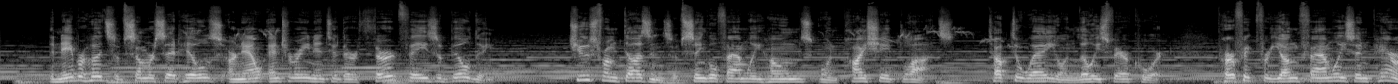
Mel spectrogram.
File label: Promotion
